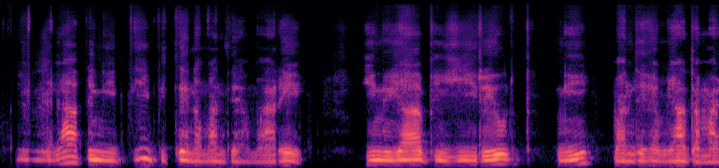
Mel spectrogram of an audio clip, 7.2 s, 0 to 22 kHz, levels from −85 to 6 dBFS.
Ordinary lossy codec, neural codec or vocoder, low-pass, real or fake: none; codec, 44.1 kHz, 7.8 kbps, DAC; 19.8 kHz; fake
